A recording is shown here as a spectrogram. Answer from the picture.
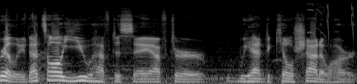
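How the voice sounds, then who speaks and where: A man uses a normal speaking voice at medium pitch. He speaks at a moderate pace with lively intonation. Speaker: gaming let's play host. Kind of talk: casual gameplay commentary.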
